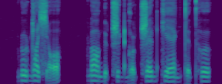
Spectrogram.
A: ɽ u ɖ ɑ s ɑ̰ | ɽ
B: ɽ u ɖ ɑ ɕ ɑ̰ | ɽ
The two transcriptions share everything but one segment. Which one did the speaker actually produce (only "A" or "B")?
B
